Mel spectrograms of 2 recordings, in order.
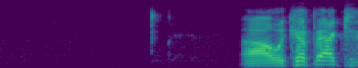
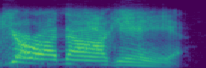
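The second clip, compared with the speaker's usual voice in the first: high, loud, drawn-out announcer scream. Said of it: "Michael Cole likes screaming".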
